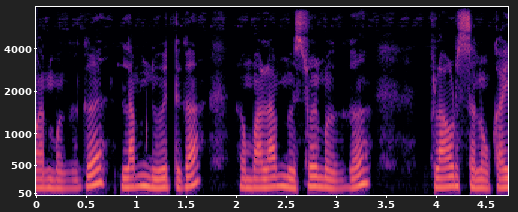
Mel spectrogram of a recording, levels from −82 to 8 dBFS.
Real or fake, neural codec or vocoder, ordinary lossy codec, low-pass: real; none; none; none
